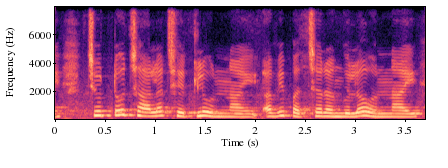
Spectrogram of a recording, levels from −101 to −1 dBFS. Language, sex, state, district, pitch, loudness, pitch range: Telugu, female, Telangana, Mahabubabad, 255 Hz, -12 LUFS, 225-285 Hz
